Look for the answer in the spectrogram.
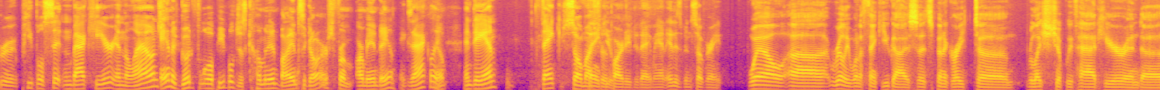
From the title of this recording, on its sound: Live from the 100K Download Party!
